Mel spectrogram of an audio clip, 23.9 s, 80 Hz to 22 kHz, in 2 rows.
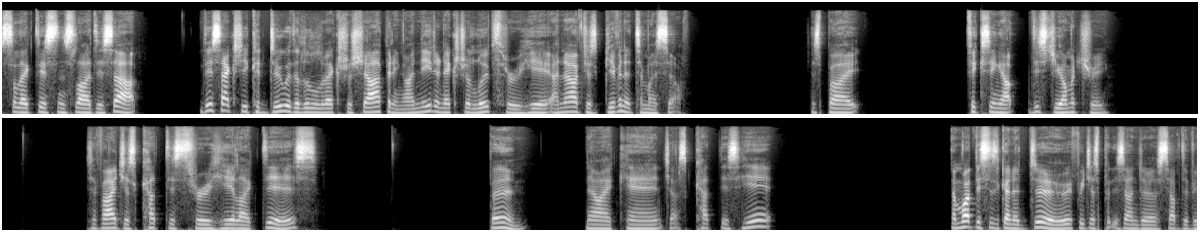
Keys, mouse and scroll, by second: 1.3 g, 6.5 k, 9.9 click, 11.3 ctrl+x, 12.7 shift+middle click, 15.1 ctrl+r, 17.5 click, 18.7 k, 22.1 shift+middle click, 22.7 Tab, 23.7 click.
